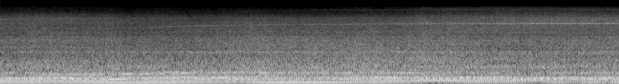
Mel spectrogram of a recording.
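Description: Train wheels roll and clatter along the rails.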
